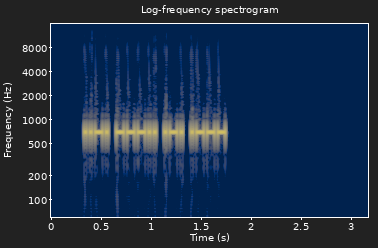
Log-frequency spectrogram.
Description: Morse code, heard as a keyed tone, about 46 wpm, 700 Hz. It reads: F8RJ
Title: DXCC-100 Call Signs - 4 Characters - 45wpm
